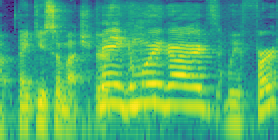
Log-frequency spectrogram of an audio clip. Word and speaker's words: Gamorrean: But I think it's Gamorrean guard is probably correct because he actually comes from the planet Gamorre.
